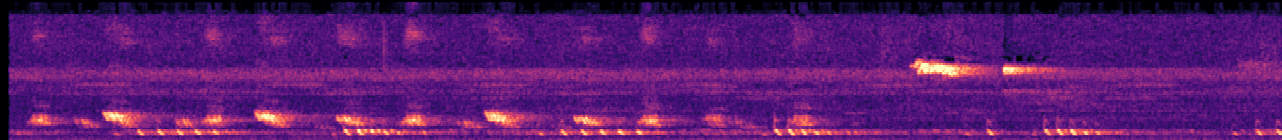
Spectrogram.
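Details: Taiwan blue magpies at Yangmingshan National Park, Taipei, among azaleas, give harsh, rattling chatter in quick bursts about once a second, with a steady low rumble of wind behind and a brief high note from another bird.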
